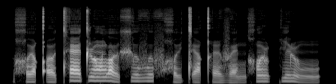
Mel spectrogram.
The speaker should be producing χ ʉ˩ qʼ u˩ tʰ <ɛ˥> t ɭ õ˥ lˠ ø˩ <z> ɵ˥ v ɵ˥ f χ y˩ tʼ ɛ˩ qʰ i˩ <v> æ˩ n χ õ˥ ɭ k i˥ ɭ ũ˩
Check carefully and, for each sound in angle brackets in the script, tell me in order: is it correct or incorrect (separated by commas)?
incorrect, incorrect, correct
